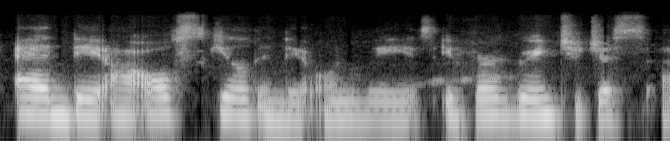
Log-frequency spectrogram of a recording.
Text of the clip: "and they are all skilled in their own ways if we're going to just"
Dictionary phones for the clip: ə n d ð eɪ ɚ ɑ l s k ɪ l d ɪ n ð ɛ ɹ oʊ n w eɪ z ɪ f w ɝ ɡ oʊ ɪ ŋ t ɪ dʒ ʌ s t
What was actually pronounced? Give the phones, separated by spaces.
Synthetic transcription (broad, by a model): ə n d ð eɪ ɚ ɑ l s k ɪ l d ɪ n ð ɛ ɹ oʊ n w eɪ z ɪ f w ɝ ɡ oʊ ɪ ŋ t ɪ dʒ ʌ s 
